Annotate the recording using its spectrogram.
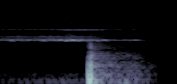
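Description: Quiet, with faint steady high-pitched tones and a single soft knock about a second in that dies away quickly.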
